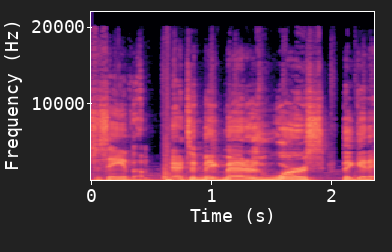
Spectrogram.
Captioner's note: air whooshing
